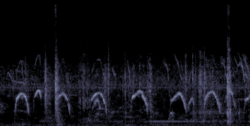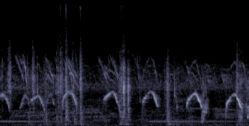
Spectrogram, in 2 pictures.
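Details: Young peafowl calling: many overlapping high, arched chirps, each rising and falling, repeated rapidly and irregularly, with faint clicks and a low steady hum in the background.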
